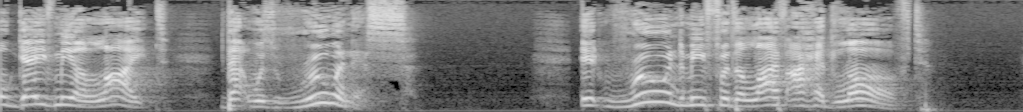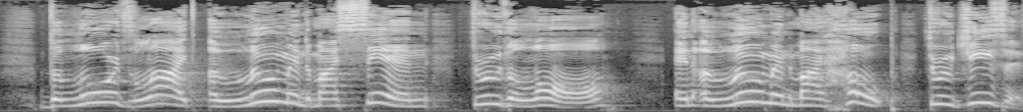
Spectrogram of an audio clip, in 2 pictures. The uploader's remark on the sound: A sermon delivered on 5/27/18 during the 11am service to Cottondale Baptist Church in Eastman, GA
